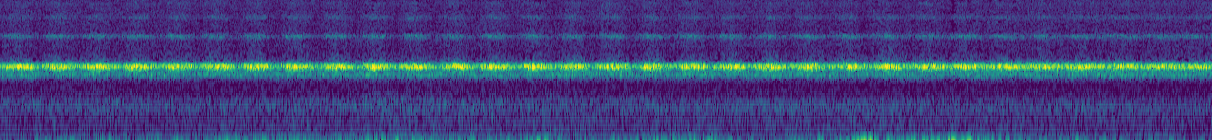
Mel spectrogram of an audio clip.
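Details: Single cricket trilling steadily, a bright high pulsing tone repeated quickly and evenly over a quiet low background hum.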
